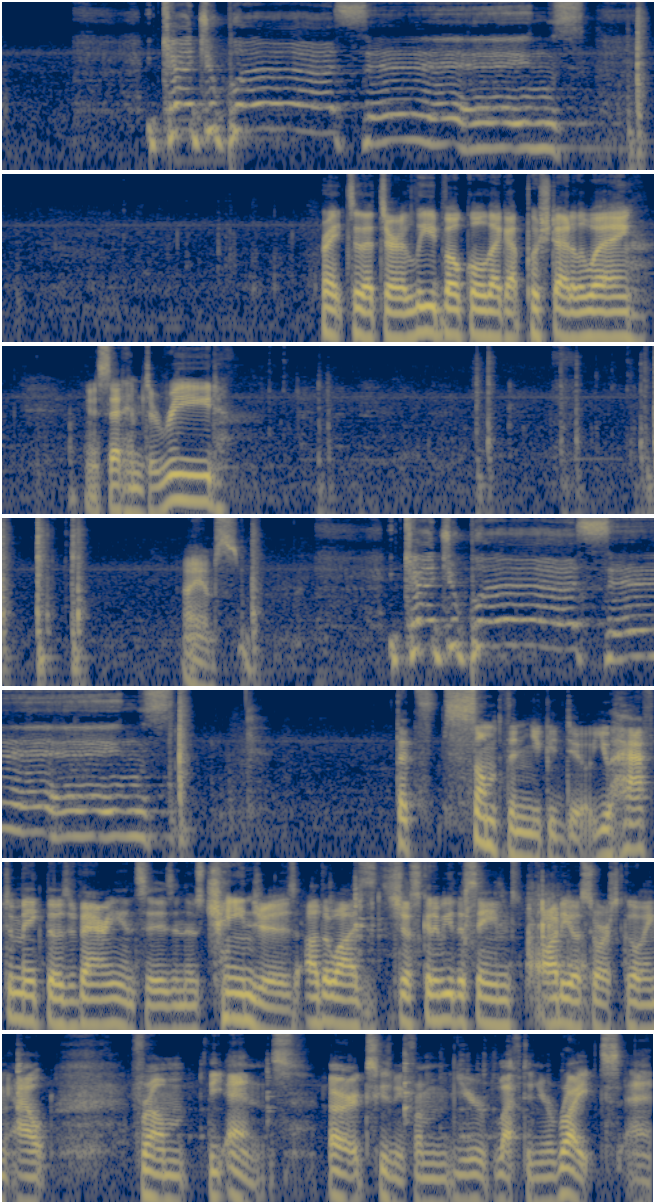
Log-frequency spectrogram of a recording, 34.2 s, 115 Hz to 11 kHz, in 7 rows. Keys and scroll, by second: 4.8 space, 12.3 a, 13.5 space, 14.7 space, 15.1 space, 15.3 space, 16.6 space, 20.9 space.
